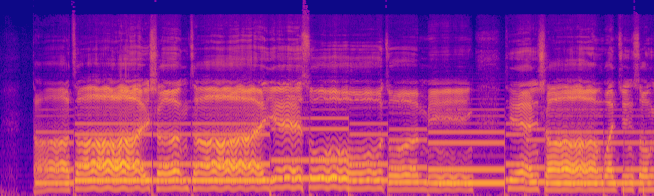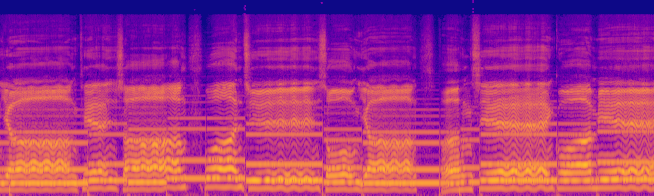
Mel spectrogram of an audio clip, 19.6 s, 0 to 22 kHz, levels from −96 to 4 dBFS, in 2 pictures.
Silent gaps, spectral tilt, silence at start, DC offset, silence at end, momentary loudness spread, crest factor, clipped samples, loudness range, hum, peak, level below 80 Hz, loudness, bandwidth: none; -5 dB/octave; 0.5 s; under 0.1%; 0 s; 6 LU; 16 dB; under 0.1%; 3 LU; none; -2 dBFS; -52 dBFS; -17 LUFS; 16 kHz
